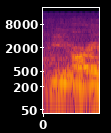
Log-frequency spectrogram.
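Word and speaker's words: Phra: Yes, it's spelled P-H-R-A, but it's pronounced P-R-A.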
